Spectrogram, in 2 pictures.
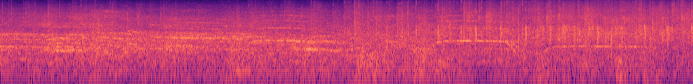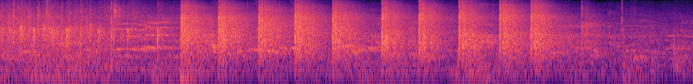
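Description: A stage brawl scene: many cast voices shouting at once over a noisy wash of stage sound. About eleven seconds in, this gives way to a run of about a dozen heavy thumps in an even rhythm, about two a second, each ringing briefly in the hall.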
